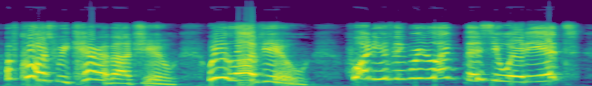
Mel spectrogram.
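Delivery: very high, loud, tearful shout; anguished yell. A narrator's reading. Sister shouting at her brother in the hospital, anguished. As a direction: cry out in hurt love. Sister yells she loves him.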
